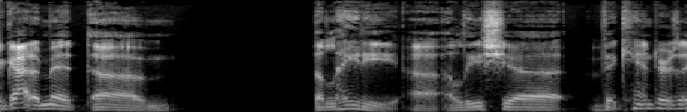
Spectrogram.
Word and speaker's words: Alicia Vikander: And I got to admit, the lady, Alicia Vikander, is that how you pronounce her name?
